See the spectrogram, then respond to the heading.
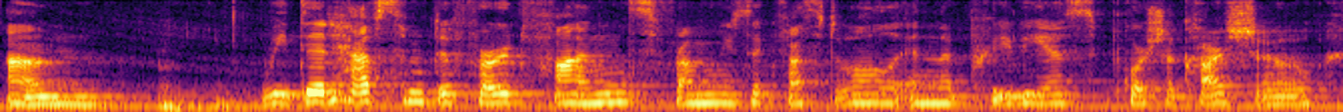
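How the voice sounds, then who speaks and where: With audible room echo around her, a woman with a fairly low pitch and vocal fry speaks at a fairly slow pace with ordinary pitch variation. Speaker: tourism bureau director. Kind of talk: presentation to city council. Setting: city council meeting, microphone. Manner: soft-spoken.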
